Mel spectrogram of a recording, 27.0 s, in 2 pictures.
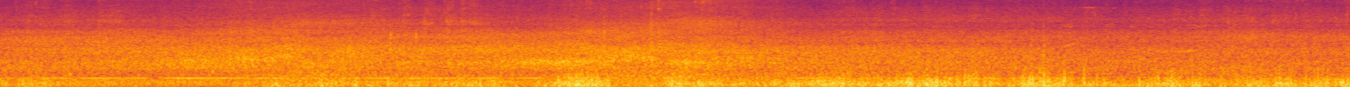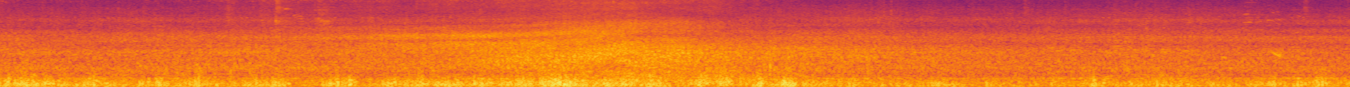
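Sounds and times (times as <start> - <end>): freight train wheels rumbling: 0.0 - 27.0.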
